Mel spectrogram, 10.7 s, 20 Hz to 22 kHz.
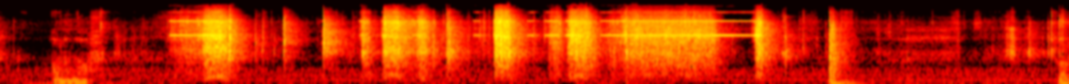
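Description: Cordless power drill whirs in repeated short trigger bursts up close while servicing a Daiwa Sealine Slosh X40 fishing reel, interspersed with clicks, clatter and brief pauses.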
